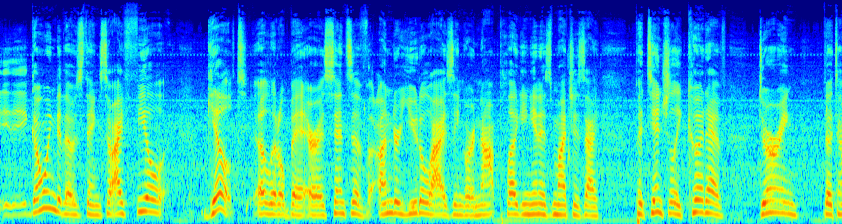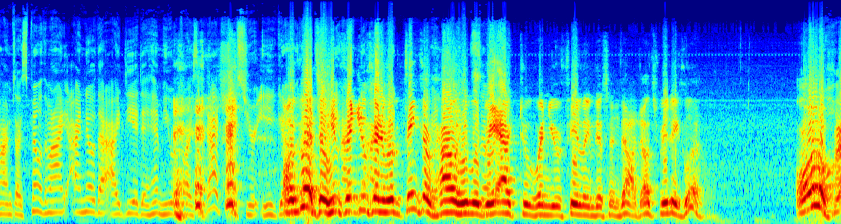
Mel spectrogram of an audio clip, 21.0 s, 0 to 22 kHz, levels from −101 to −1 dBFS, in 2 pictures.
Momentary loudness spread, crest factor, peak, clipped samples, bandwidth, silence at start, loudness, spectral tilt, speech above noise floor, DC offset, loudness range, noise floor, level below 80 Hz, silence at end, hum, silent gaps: 22 LU; 14 dB; 0 dBFS; 0.3%; 14.5 kHz; 0.05 s; -10 LUFS; -5.5 dB/octave; 34 dB; under 0.1%; 19 LU; -47 dBFS; -52 dBFS; 0 s; none; none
